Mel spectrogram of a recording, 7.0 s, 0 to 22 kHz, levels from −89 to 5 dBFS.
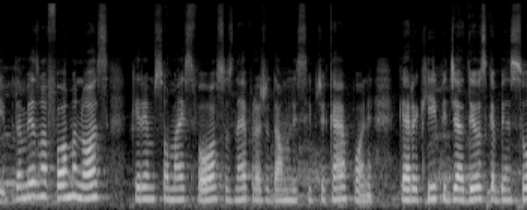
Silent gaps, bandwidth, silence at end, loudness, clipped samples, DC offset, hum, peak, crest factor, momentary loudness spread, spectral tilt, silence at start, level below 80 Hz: none; over 20 kHz; 0 s; -24 LUFS; under 0.1%; under 0.1%; none; -8 dBFS; 16 dB; 9 LU; -5.5 dB/octave; 0 s; -64 dBFS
